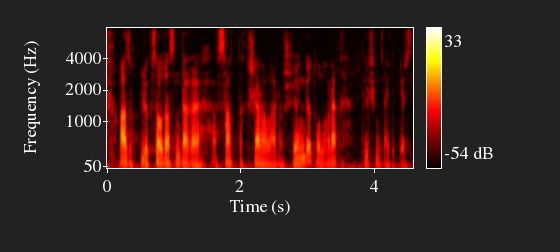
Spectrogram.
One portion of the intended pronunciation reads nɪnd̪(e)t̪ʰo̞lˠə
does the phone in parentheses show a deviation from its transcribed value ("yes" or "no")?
no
